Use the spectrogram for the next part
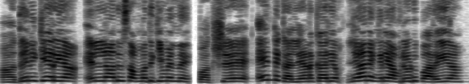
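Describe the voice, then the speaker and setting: A performer voicing a shy young man in a cartoon, coaxing and pleading in a pitched-up voice. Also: a little fast, no room sound, clean studio sound. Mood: bashful pleading. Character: shy, coaxing young bachelor older brother. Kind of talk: cartoon voice acting.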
